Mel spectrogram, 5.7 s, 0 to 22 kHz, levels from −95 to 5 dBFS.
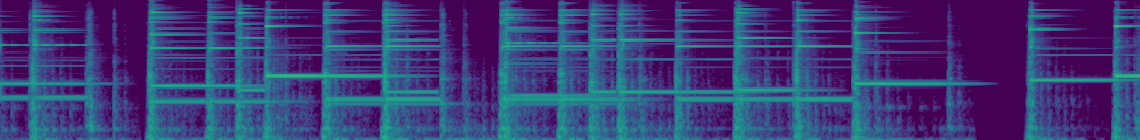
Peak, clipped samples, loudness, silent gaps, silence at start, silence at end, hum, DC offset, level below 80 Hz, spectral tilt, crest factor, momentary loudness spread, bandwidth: -10 dBFS; under 0.1%; -29 LUFS; 4.99-5.12 s; 0 s; 0 s; none; under 0.1%; -52 dBFS; 0 dB/octave; 22 dB; 11 LU; over 20 kHz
